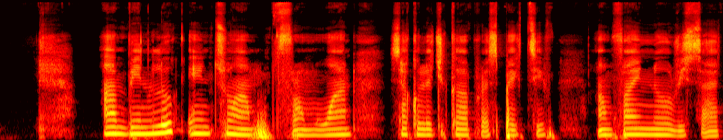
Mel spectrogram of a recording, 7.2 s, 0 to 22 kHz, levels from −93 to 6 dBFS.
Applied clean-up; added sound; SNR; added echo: none; none; none; none.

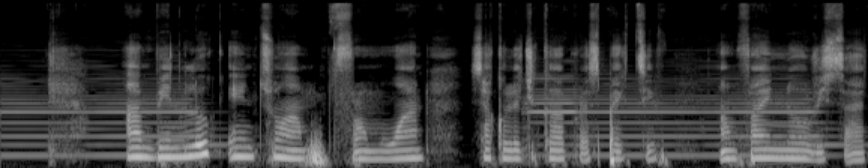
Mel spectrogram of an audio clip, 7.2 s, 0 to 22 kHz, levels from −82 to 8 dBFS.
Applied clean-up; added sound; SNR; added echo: none; Bowed string instrument; 15 dB; none.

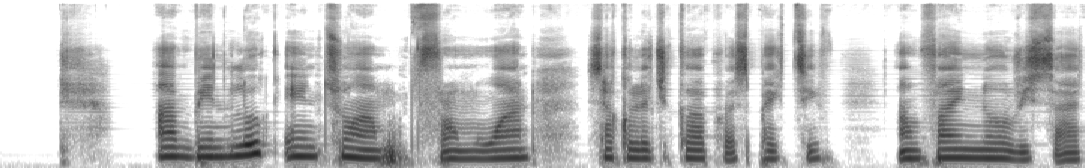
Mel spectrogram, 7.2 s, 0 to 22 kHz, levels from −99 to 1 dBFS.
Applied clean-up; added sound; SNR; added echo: neural mask model DeepFilterNet 3.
